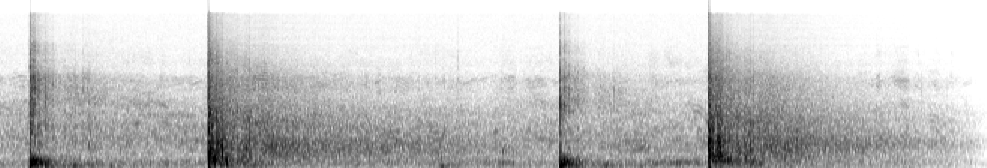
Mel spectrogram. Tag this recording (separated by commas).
Fireworks, outside, urban or man-made, Speech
